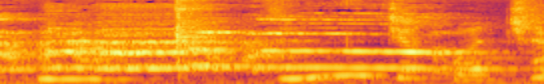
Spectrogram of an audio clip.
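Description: A rooster crowing: one long call lasting nearly two seconds, held steady and dropping slightly at the end, with people talking under it.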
